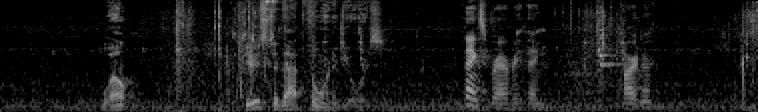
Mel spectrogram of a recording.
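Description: A woman speaks calmly, heard through game audio.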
